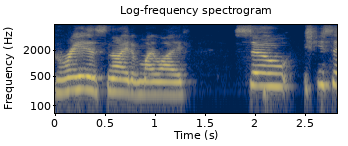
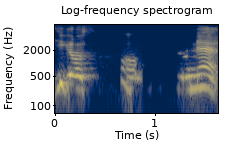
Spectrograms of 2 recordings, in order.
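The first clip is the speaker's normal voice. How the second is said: normal talking voice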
